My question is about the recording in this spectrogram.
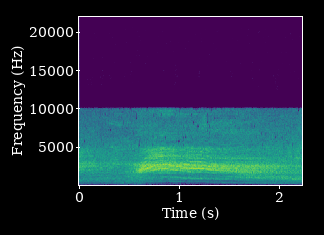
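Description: A single high, drawn-out meow-like call starting about half a second in and lasting a little over a second, its pitch rising slightly and then falling away.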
